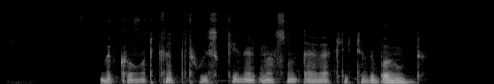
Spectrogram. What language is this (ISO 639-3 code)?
eng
